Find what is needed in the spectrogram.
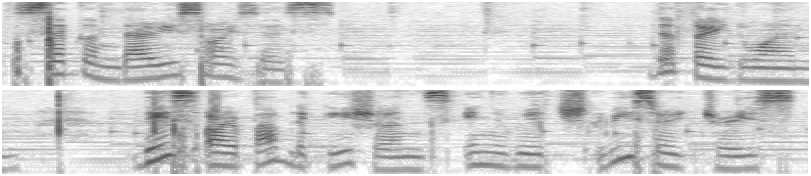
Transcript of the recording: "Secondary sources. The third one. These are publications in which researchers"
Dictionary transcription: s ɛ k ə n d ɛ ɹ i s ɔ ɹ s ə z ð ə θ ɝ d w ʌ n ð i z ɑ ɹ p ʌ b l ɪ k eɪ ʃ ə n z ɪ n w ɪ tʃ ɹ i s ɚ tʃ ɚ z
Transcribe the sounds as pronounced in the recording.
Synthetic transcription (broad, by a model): s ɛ k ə n d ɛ ɹ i s ɔ ɹ s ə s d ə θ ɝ d w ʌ n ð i s ɑ ɹ p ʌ b l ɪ k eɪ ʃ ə n s ɪ n w ɪ tʃ ɹ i s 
